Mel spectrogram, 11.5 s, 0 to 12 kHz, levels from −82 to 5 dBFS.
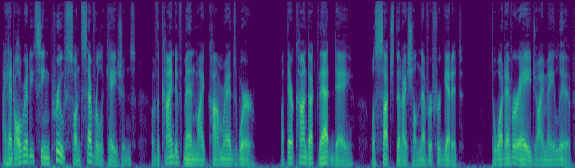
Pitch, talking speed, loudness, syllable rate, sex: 90 Hz, 180 wpm, -23 LUFS, 5.1 syllables/s, male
